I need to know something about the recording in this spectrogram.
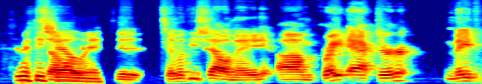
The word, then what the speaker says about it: Chalamet: And I think Timothy Chalamet is a great guy to pull it off.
